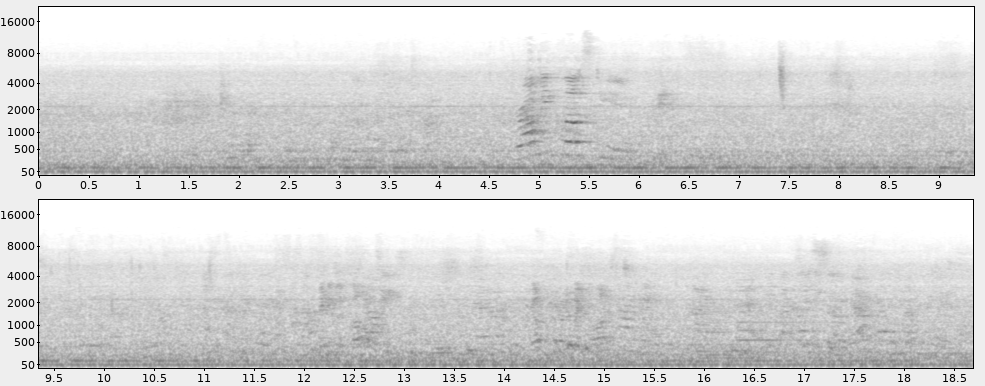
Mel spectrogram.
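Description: Several adults talk and murmur nearby in a large echoing hall.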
